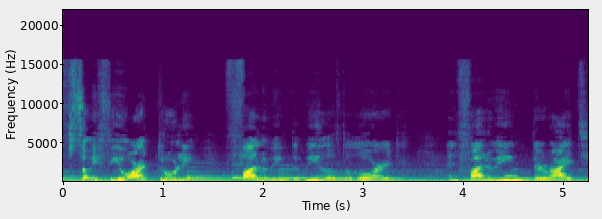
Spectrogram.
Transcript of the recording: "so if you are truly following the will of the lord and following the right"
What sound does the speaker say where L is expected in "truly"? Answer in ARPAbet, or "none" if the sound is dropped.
L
